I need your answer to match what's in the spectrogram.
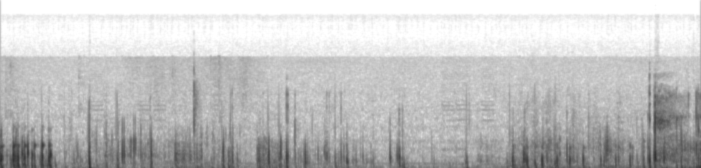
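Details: Irregular low gurgling and rumbling bursts from a girl who has held in a bowel movement all day and urgently needs to defecate; stomach growling (borborygmi).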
